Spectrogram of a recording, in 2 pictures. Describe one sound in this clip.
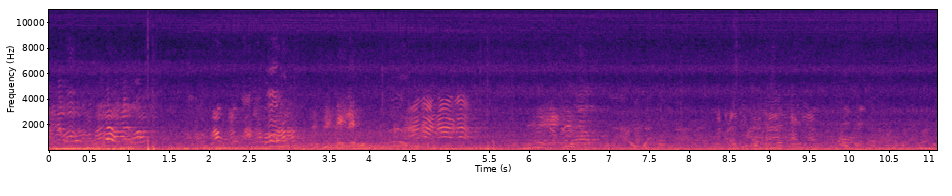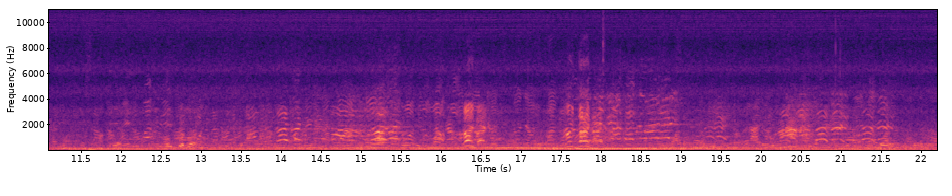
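Young men shout and call out to each other across an open outdoor field.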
